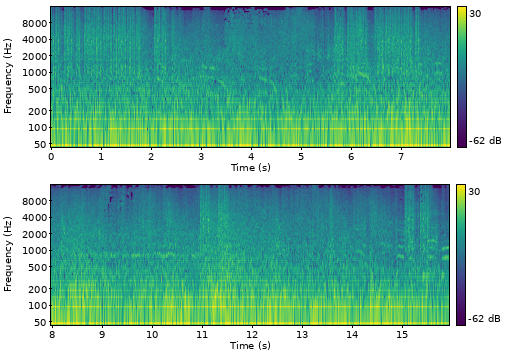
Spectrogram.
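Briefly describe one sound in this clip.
Automatic rifle fire cracks in rapid bursts.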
